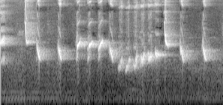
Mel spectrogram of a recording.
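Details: White-rumped shama singing loudly and continuously: sharp high notes dropping into whistles, then a fast rippling run of rising notes and more slurred whistles, repeated without break.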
